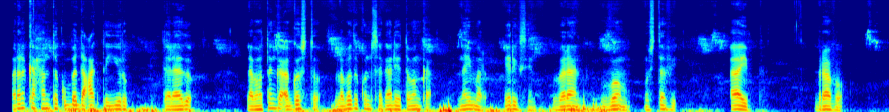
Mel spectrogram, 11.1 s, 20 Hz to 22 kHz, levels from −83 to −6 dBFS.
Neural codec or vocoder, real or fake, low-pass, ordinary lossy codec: vocoder, 44.1 kHz, 128 mel bands every 256 samples, BigVGAN v2; fake; none; none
